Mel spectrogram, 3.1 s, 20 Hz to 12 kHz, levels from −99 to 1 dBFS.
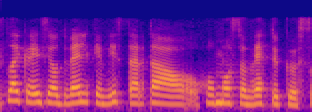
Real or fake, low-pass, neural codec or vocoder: fake; 7.2 kHz; codec, 16 kHz, 0.8 kbps, ZipCodec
